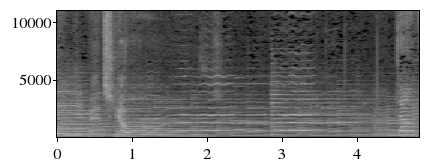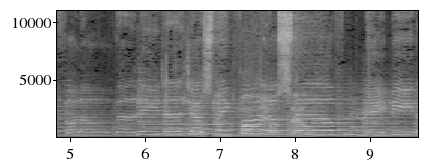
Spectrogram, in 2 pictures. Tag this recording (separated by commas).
Lullaby, Music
